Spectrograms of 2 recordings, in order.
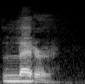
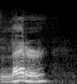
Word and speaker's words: letter: In the case of letter, they do not pronounce the E that comes before the R. It is as though that E did not exist.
